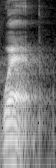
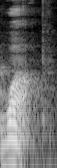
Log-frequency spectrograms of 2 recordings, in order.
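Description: First: The vowel rhymes with cap, as in map. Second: The vowel rhymes with top, like 'wop'. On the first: The speaker calls it right. "it's WAP" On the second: The speaker calls it wrong. "It's not WAP"

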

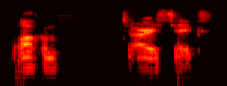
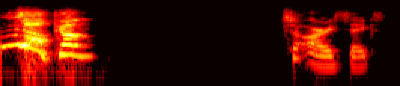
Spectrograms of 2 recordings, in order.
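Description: First: It is said flatly with low energy. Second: It is said bigger with high energy.

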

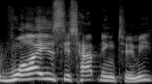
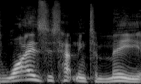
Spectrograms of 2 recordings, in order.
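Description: First: The stress is on "why". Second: The stress is on "me".

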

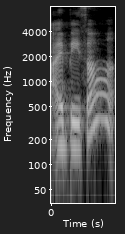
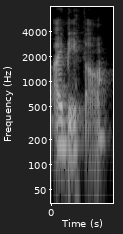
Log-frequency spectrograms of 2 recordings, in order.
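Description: First: The middle consonant is a plain s or z sound. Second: The middle consonant is a lisped th sound. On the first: The speaker calls it wrong. "instead of Ibiza" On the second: The speaker calls it right. "it's why they say Ibiza as well"

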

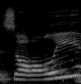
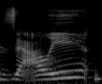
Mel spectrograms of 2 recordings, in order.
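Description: First: The name is said in the local accent. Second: The name is said in an American accent. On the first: The speaker calls it right. "that's how her family pronounces it" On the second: The speaker calls it wrong. "we came in hot with our American accents"

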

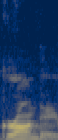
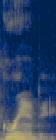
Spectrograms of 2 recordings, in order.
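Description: First: The name does not end in an 'ee' sound. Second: The name ends in an 'ee' sound. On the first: The speaker calls it wrong. "they don't actually pronounce the last name Grande" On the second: The speaker calls it right. "It's like Grandy"

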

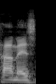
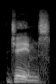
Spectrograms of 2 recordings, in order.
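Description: First: The name is said with a Spanish pronunciation. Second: The name is said with an English pronunciation. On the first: This matches how the player's own people say it. The speaker calls it right. "I think it's James" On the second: This is the local anglicised version of the name. The speaker calls it wrong. "not James"

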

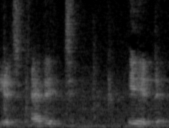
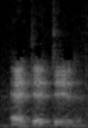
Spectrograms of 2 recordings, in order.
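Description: First: The middle consonant is a clear T sound. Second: The middle consonant sounds like a soft D.

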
